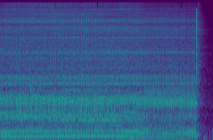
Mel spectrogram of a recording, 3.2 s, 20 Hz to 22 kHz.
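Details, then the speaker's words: 2002 OFNA/Hobao Dominator 1/8 4WD vintage nitro glow-engine monster truck during restoration, primed and started: high buzzy note holds a few seconds, sags, cuts out abruptly; owner suspects it needs more air and priming, later starts when low-speed needle leaned. "Okay, so it sounds like it could need a little bit more air. More priming. So it wants to fire."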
